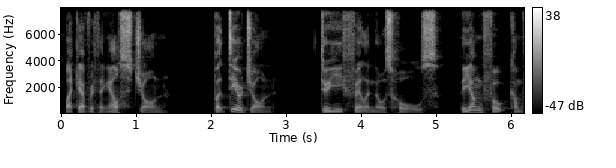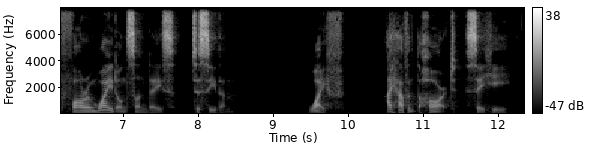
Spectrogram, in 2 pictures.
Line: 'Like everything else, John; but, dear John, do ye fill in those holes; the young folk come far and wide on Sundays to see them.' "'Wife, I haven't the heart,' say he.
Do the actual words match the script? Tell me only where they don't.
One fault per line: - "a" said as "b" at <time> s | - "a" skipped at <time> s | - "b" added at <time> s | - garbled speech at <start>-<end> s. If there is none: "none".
none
